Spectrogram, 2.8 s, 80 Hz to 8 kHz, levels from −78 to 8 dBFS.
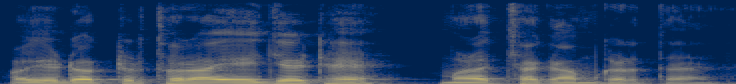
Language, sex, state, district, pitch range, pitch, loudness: Hindi, male, Chandigarh, Chandigarh, 115-135 Hz, 135 Hz, -17 LUFS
